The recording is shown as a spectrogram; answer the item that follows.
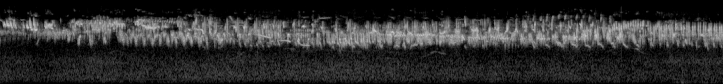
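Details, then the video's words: Brewer's sparrow giving a long, unbroken run of high, buzzy, rapidly pulsed trills that shift in pitch from one phrase to the next, with no other sounds. "Brewers Sparrow Sound, Bird Call"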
